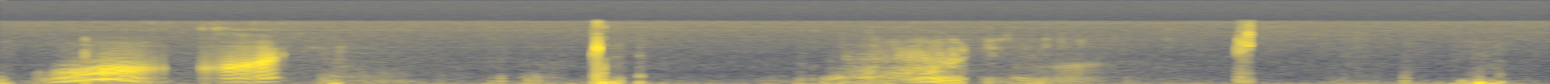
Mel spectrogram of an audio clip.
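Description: Low gurgling growls and drawn-out groans with a few sharp clicks: hunger stomach growling, a normal bowel sound.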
